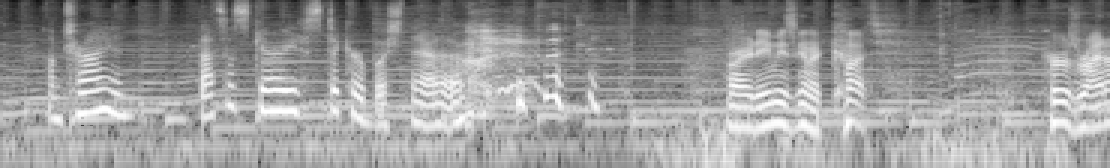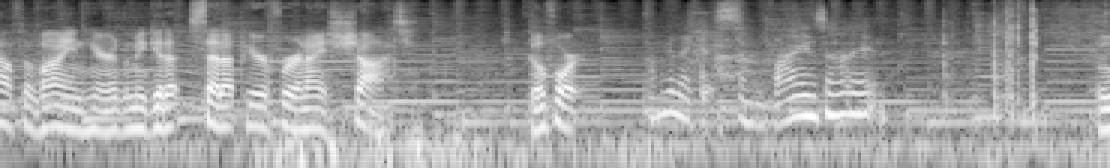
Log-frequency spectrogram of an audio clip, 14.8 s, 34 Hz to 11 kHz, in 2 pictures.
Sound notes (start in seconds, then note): 3.0 laughter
